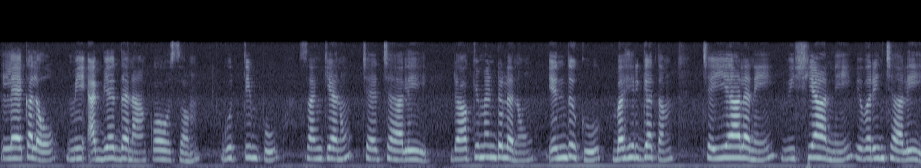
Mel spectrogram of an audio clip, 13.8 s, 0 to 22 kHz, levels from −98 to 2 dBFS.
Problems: constant background noise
